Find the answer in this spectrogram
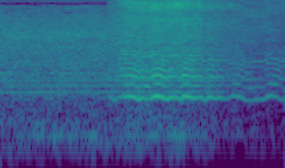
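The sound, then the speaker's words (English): A mosquito's thin, whining buzz hovers, wavering slightly in pitch as it drones continuously, growing louder after the first second with no voices present; a summer mosquito. “I get eaten alive those annoying mosquitoes that come out in full force in the summer”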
